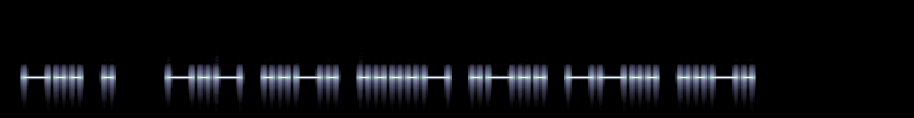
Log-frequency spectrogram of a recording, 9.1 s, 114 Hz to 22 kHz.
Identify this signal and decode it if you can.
Morse code, heard as a keyed tone, about 15 wpm, 700 Hz. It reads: DE KF4LZF
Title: USA Callsign DE Callsign 15wpm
